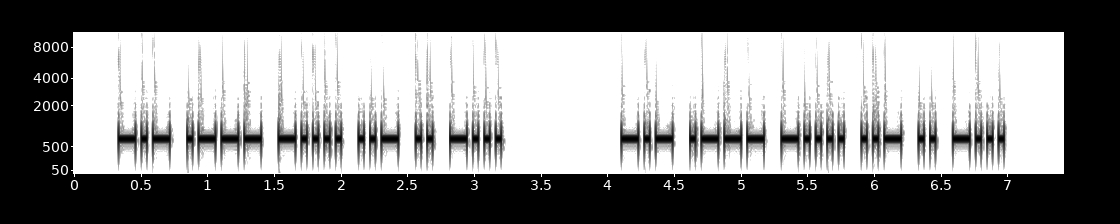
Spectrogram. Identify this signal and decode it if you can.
Morse code, heard as a keyed tone, about 28 wpm, 700 Hz. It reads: KJ6UIB KJ6UIB
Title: USA Call Signs - 6 Characters - Repeated 3x - 28wpm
